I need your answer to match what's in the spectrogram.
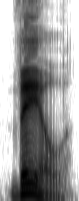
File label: "veil", English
